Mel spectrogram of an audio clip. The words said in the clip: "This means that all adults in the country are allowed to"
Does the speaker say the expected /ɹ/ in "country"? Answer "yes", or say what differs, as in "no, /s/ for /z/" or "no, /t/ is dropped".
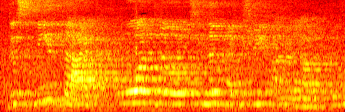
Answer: yes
